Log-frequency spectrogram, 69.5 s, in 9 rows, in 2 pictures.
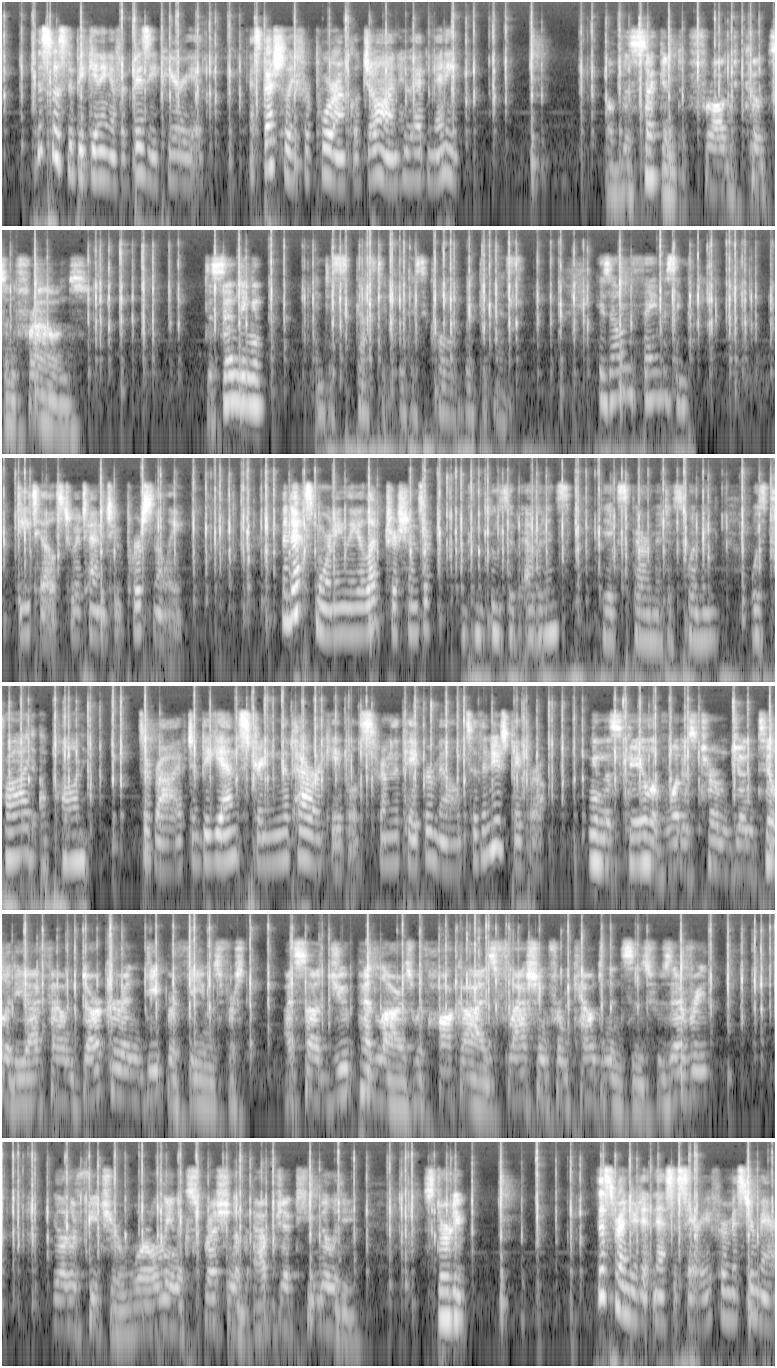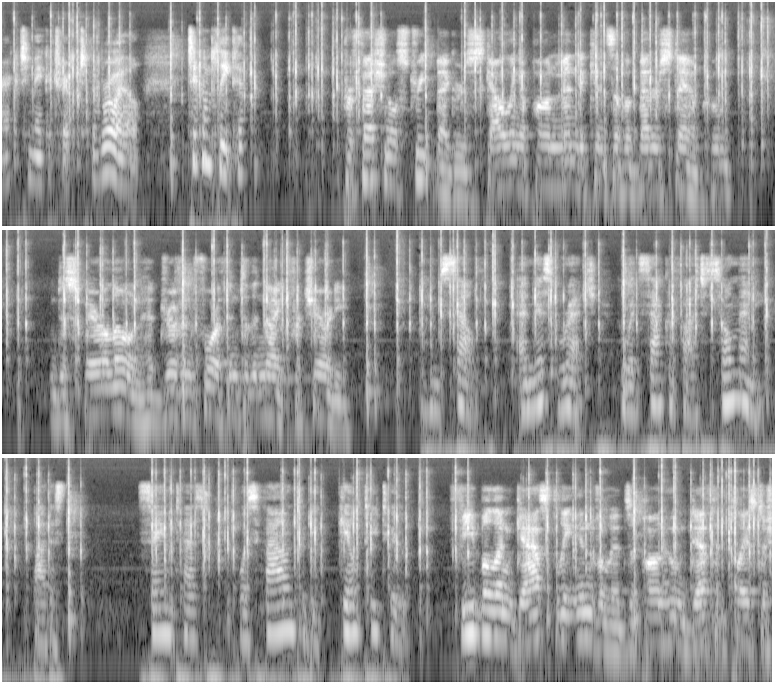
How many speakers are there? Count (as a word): three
